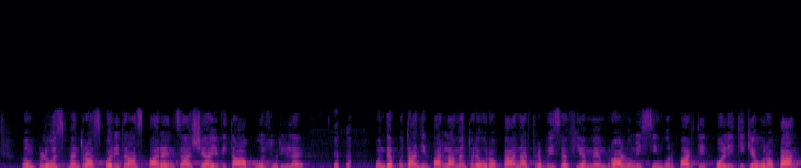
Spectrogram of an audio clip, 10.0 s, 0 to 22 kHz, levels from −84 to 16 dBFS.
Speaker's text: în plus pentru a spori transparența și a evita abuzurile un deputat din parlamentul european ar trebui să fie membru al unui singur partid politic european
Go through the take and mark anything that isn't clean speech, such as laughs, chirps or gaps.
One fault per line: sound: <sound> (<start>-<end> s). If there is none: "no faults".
sound: laugh (4.0-4.4 s)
